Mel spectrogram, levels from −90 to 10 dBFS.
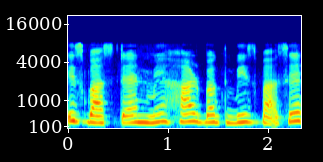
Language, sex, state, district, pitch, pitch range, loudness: Hindi, female, Uttar Pradesh, Muzaffarnagar, 250 Hz, 235-270 Hz, -16 LUFS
